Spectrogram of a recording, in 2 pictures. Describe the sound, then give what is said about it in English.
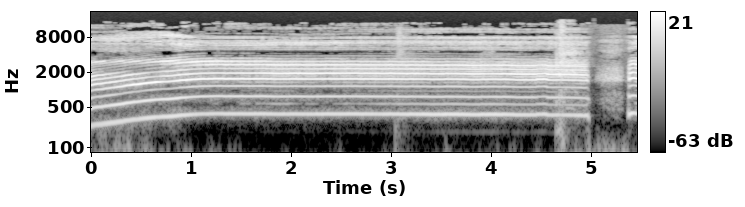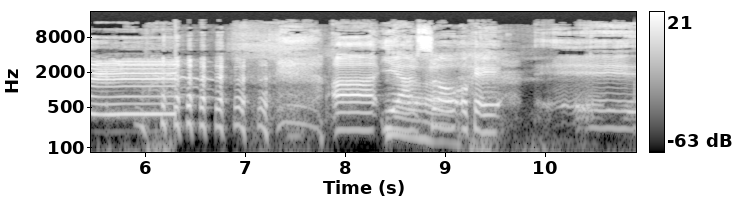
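A voice imitates a tornado siren, rising into a long, loud sustained wail, then breaking into a series of swooping, wavering pitch glides up and down, alone. “Okay, guys, I'm going to do a tornado siren once again.”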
